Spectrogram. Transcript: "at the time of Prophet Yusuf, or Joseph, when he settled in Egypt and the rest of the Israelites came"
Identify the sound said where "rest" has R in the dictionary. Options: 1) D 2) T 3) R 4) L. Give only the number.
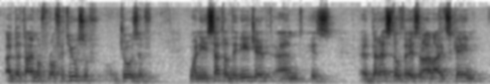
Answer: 3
